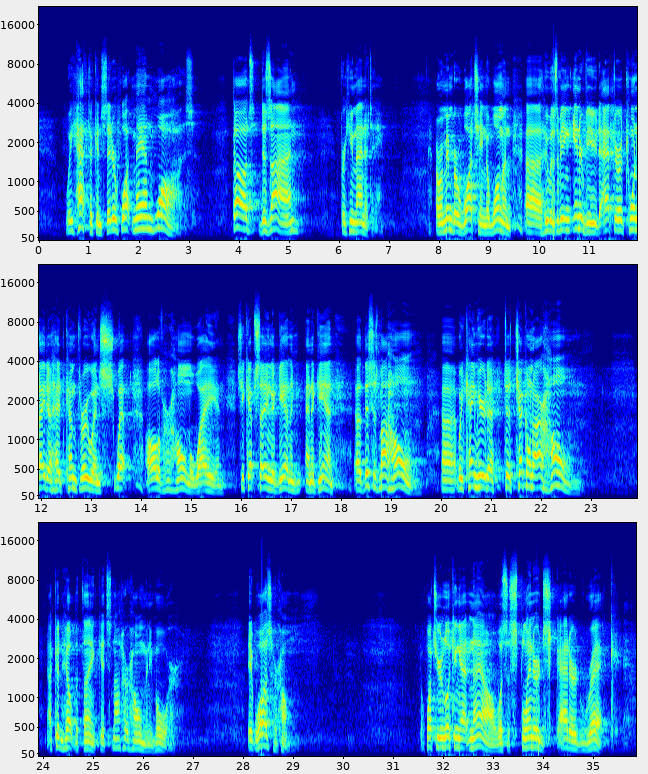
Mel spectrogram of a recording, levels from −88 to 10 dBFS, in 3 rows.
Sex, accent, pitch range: male, American, 135-195 Hz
